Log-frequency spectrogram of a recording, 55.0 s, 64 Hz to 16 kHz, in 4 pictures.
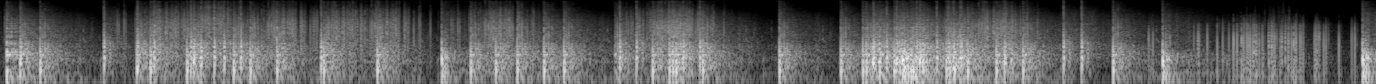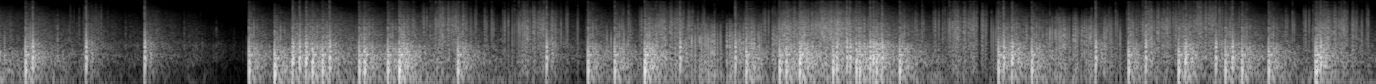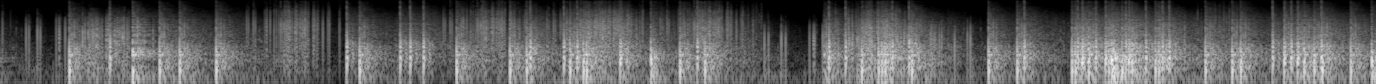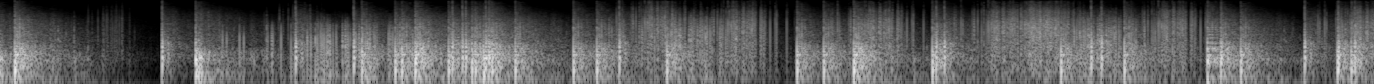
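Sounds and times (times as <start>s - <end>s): fireworks bangs and crackling: 0.0s - 55.0s.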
